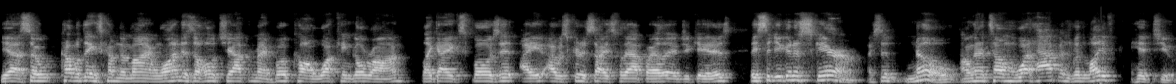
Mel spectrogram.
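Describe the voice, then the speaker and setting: A man with a New England accent and a fairly high pitch, at a very fast pace, with ordinary pitch variation, very even loudness and hardly any pauses. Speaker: real estate coach. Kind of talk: interview. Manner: animated.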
